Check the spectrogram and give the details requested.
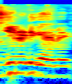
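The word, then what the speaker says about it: EUnity Gaming: We pronounce Unity Gaming. People Yeah. are starting to learn that, but it's spelled with the EU.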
